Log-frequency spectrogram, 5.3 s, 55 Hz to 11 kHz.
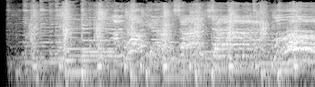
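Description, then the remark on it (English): An audience of nearly 200, on their feet at the first Sunday Assembly Silicon Valley meeting in a community theater in San Jose, claps along in a steady, even rhythm while many voices sing together over music, loud and full throughout. “has the audience of nearly 200 on their feet, clapping along and singing.”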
